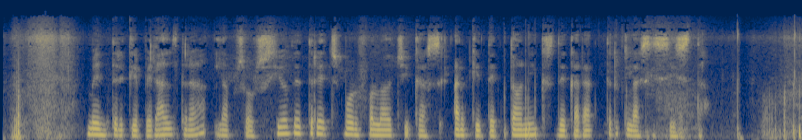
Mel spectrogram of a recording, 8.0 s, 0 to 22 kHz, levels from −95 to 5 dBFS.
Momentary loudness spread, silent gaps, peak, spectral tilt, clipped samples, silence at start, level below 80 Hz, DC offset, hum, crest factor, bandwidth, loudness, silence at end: 11 LU; none; -4 dBFS; -4 dB/octave; under 0.1%; 0.1 s; -48 dBFS; under 0.1%; none; 20 dB; 13 kHz; -22 LUFS; 0 s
